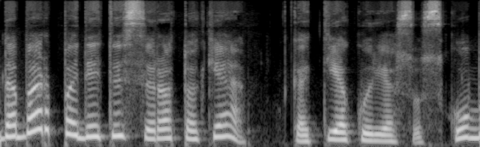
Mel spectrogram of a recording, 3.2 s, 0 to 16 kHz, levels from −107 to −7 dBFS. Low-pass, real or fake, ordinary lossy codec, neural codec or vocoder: 14.4 kHz; real; Opus, 24 kbps; none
